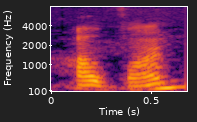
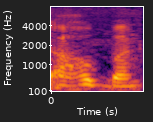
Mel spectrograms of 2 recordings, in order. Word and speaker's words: আহ্বান: এরপরে হচ্ছে আহ্বান, এটি হচ্ছে আহ্বান, আহ্বান আমরা পড়ি আহ্বান, কিন্তু এটি হচ্ছে আহ্বান, আহ্বান হলে হচ্ছে আহ্বান।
